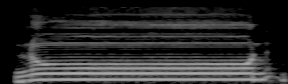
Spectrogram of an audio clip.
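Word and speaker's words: نون: জিহ্বার আগা, তারপর আবার উপরে তালুর সাথে লাগাবো, লাগিয়ে আমরা এই অক্ষরটা উচ্চারণ করব। নুন, 4 আলিফ টান হবে, সবাই জোরে জোরে বলেন, নুন।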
